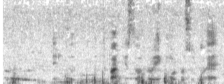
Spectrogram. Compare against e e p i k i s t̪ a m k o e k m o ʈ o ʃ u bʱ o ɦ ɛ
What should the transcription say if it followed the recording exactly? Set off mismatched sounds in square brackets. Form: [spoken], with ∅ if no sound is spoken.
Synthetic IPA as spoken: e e p [a] k i s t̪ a [n] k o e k m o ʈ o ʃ u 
